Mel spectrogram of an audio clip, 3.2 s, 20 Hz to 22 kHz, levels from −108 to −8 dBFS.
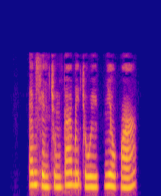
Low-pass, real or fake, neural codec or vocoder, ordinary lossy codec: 7.2 kHz; fake; codec, 16 kHz, 16 kbps, FreqCodec, smaller model; MP3, 64 kbps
